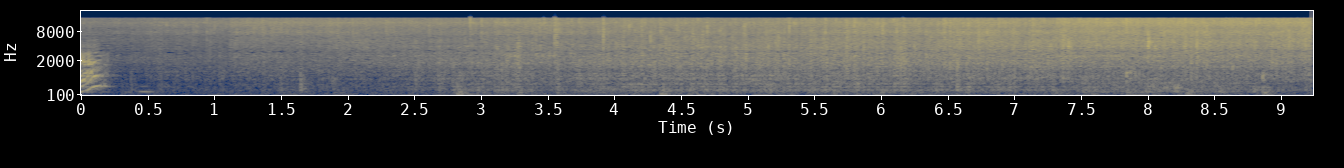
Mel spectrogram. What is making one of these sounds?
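Food sizzles in a hot frying pan, growing louder.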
